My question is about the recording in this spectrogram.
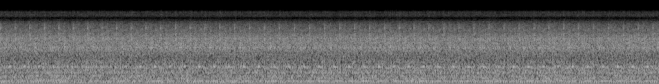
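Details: Solid roller lifter engine warming up, about 200 degrees, thermostat open, before valve lash check: quick light ticking about three per second over steady idle; valvetrain noise from pushrods rubbing guide plates.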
